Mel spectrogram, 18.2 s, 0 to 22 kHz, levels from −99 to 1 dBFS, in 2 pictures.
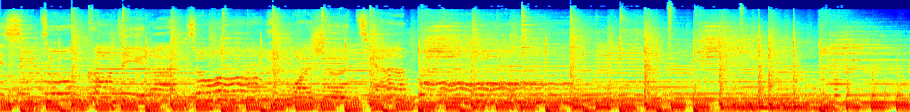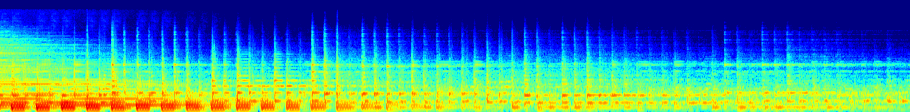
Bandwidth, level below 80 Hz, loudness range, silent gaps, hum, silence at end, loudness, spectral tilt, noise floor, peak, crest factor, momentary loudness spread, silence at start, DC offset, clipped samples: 17.5 kHz; -20 dBFS; 18 LU; none; none; 0 s; -12 LUFS; -5.5 dB/octave; -33 dBFS; 0 dBFS; 12 dB; 20 LU; 0 s; under 0.1%; under 0.1%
